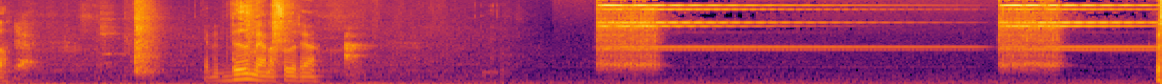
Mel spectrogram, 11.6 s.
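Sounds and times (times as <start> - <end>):
speech: 2.0 - 3.3
telephone ringing: 6.0 - 11.6.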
